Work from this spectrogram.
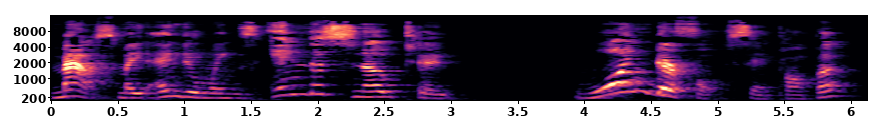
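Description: Middle-aged woman, very slow pace, lively intonation, children's read-aloud, deliberate sing-song delivery. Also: fairly high pitch. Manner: sing-song, deliberate, asks listeners questions. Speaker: library story time reader. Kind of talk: picture-book read-aloud for young children. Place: small indoor room with block walls. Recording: echoey small room.

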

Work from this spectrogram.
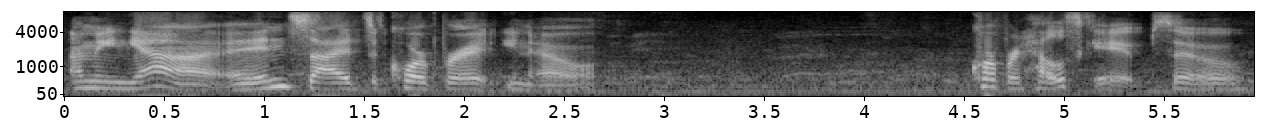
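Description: Woman, lively swooping pitch, bright forceful tone, casual game banter, reactive. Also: slow pace, creaky, poor audio. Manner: animated, reactive. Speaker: guest player in game stream.

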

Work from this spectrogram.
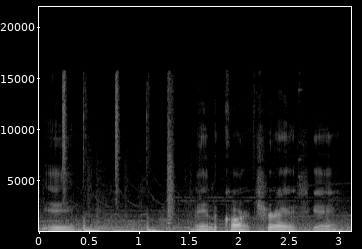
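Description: A man's voice: mid-range voice, fairly even intonation, slow pace, creaky, over music. A man giving casual, slang-heavy commentary while playing a crime role-play game, calling his viewers gang. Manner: slangy, laid-back, calls viewers gang. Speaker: gaming YouTuber playing a role-play series.

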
